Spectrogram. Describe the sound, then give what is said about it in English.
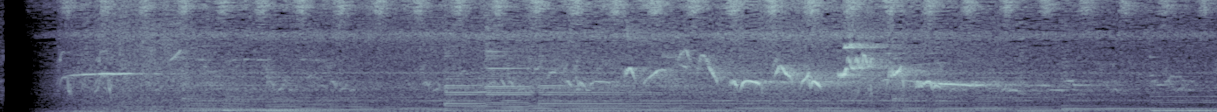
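Several birds chirp and trill in quick, overlapping calls over a steady low hum and a faint high insect-like buzz, with no voices, played as the sounds of a new bird exhibit at a museum in Concord. “You're listening to the sounds of a new exhibit at the Concord Museum called Alive with Birds.”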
